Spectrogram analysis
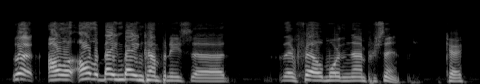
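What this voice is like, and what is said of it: Old man voice, southern accent. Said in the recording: “southern accent when doing the old man voice”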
